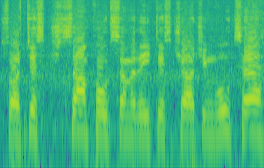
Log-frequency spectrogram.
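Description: A man speaks at a moderate pace in a monotone, flat intonation. The recording is dry with no echo, with light background noise. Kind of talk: field explanation. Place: waterside.

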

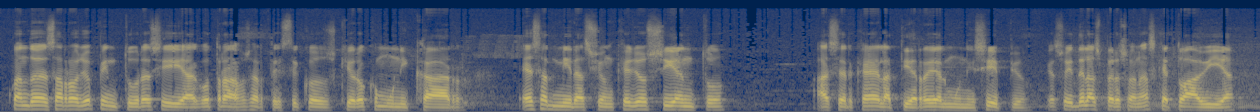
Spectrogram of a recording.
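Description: A man speaks at a fairly slow pace with monotone, flat intonation. His loudness stays very even. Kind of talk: interview answer. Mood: calm, reflective.

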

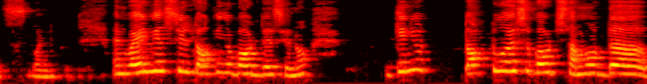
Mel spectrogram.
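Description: High in pitch, a woman speaks at a moderate pace with lively intonation. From India. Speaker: interviewer. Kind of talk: interview. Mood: warm, smiling. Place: home room. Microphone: video call.

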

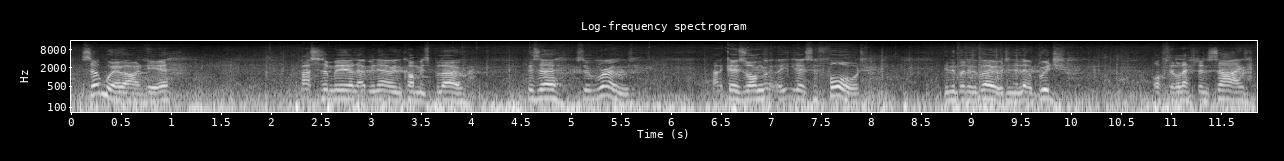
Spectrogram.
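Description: A man at a very fast pace, with noticeable background noise. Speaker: cycling vlogger. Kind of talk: casual vlog chat. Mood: cheerful, jokey. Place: bicycle. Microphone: phone near.

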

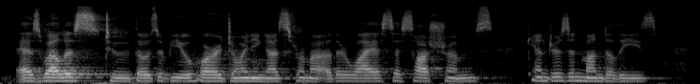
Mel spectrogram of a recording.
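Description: A woman speaks with a very deep, low pitch and a monotone, flat intonation. Her pace is fairly slow, and the background is quiet. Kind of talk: sermon. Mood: warm, gentle, smiling. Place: hall. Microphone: podium.

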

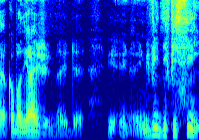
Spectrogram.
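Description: Dark, mellow tone from a man at a moderate pace, with ordinary pitch variation and a quiet background. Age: old. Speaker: psychiatrist and psychologist; interviewee. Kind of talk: interview. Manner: halting. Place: home room.

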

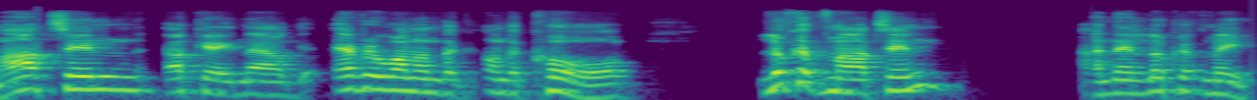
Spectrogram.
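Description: A man talks at a fairly slow pace with a high pitch. His pitch moves an ordinary amount. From Ghana. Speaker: conference organiser. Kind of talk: event hosting. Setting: video call. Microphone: video call.

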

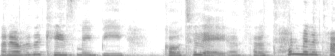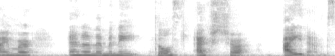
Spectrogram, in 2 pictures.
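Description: Over light background noise, a woman speaks at a high pitch with ordinary pitch variation. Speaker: declutter challenge host. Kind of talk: casual vlog chat. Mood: cheerful, smiling. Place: home room. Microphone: phone near.

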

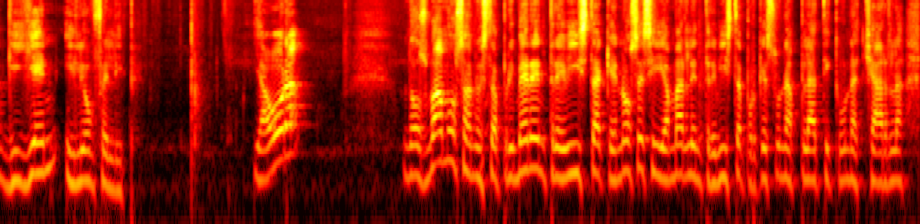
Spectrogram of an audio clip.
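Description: Keeping very even loudness, a man with a high voice talks at a moderate pace with ordinary pitch variation. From Mexico. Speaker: podcast host and rock musician; podcast host. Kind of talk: casual chat; reading aloud. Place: home room. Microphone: studio mic.

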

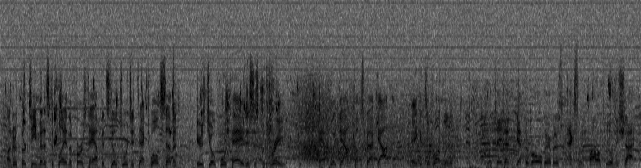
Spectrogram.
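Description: At a fairly quick pace, a man speaks in a dry sound with no echo, loud background noise behind him. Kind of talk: commentary. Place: stadium. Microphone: headset.

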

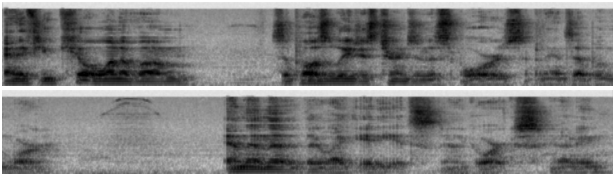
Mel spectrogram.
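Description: A man with a very deep, low pitch and ordinary pitch variation talks at a moderate pace amid audible room echo. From Arizona and California (Tucson and Monterey); Arizona; California. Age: 30s. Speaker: university student; interviewee. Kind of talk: casual interview. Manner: animated. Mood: relaxed, amused explaining. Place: home room.

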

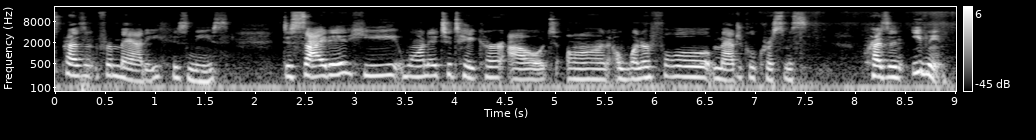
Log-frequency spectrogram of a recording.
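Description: A woman talks at a fairly slow pace with lively intonation. Light background noise sits underneath. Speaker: crochet vlogger. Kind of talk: casual vlog chat. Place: home room. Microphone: phone near.

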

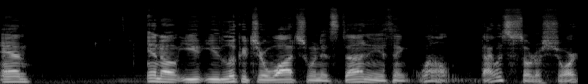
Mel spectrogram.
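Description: A man speaks at a fairly low pitch with a slightly mellow tone. His intonation is lively. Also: fairly slow pace.

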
